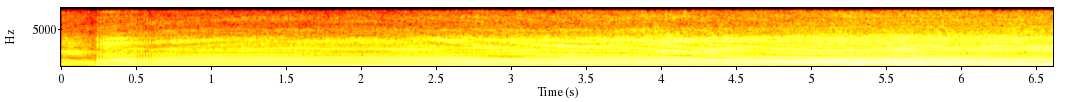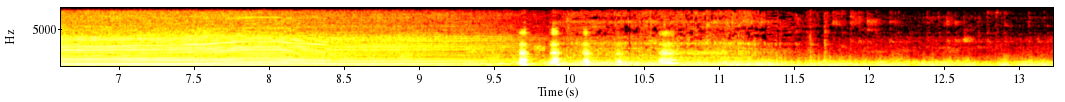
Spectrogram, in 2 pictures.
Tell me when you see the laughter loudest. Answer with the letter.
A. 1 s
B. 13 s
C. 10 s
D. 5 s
C.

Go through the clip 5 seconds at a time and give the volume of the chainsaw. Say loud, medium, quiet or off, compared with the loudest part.
loud, loud, medium.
